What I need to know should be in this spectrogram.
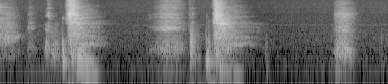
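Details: Several loud sneezes close together, each a sharp explosive burst, some preceded by a drawn-in breath; a sneezing fit attributed to allergies.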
